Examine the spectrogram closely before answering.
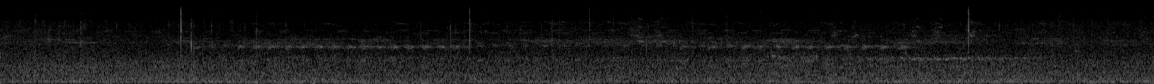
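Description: A shallow stream trickles and splashes steadily over rocks.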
